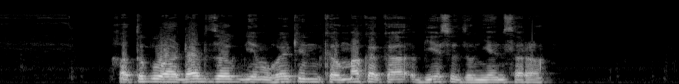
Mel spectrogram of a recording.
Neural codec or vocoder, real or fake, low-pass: none; real; 10.8 kHz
